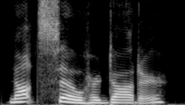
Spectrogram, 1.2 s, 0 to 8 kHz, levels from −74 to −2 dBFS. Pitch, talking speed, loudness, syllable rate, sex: 220 Hz, 195 wpm, -16 LUFS, 4.8 syllables/s, female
